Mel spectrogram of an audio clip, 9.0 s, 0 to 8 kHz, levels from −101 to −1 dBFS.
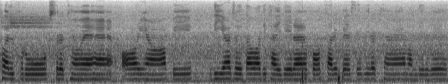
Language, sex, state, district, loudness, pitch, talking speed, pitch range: Hindi, female, Rajasthan, Bikaner, -15 LUFS, 185 Hz, 160 wpm, 180-185 Hz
